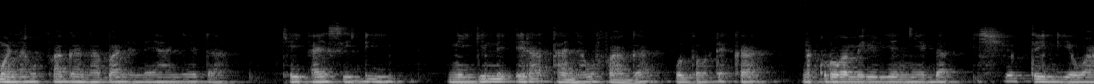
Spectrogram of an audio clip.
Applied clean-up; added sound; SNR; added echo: none; none; none; reverberation time 0.5 s.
